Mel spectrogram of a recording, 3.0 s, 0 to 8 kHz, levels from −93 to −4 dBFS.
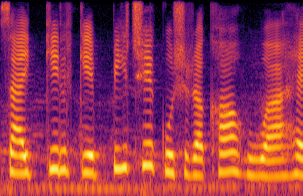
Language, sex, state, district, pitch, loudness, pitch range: Hindi, female, Jharkhand, Ranchi, 250 Hz, -16 LUFS, 220-280 Hz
